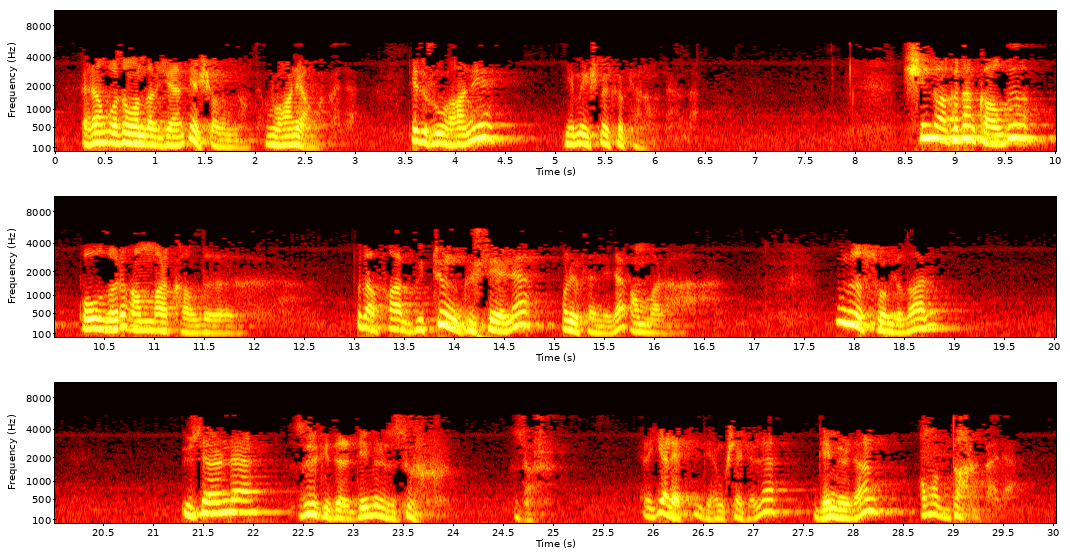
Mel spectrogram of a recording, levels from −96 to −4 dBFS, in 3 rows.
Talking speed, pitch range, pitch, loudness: 90 wpm, 150-240 Hz, 180 Hz, -20 LUFS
